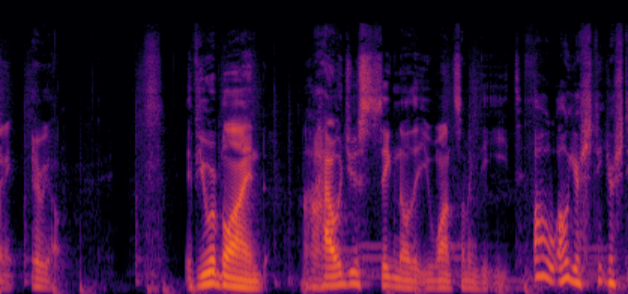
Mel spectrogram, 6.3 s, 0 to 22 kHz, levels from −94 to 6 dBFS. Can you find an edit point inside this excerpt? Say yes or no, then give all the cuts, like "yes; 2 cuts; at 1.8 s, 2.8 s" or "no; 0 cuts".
yes; 1 cut; at 5.2 s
